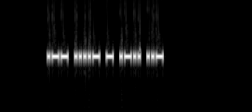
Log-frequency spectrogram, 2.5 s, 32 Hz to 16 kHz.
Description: Morse code, heard as a keyed tone, about 48 wpm, 700 Hz. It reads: W4TLU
